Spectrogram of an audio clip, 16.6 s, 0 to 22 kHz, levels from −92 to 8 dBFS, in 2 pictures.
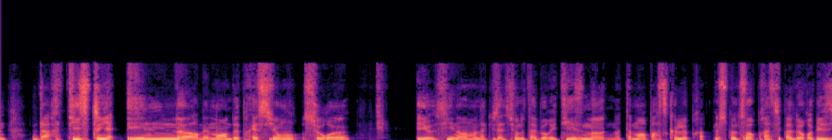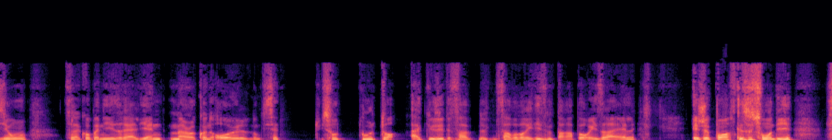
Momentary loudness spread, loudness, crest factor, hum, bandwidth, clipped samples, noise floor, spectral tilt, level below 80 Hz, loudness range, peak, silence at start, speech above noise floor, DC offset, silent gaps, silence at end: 11 LU; -17 LUFS; 16 dB; none; 12.5 kHz; under 0.1%; -42 dBFS; -5.5 dB/octave; -58 dBFS; 4 LU; 0 dBFS; 0 s; 25 dB; under 0.1%; none; 0 s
